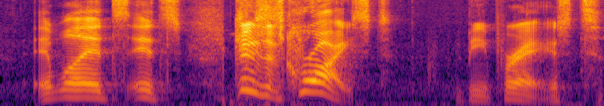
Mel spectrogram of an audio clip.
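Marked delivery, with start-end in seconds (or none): 1.2-3.0 heavy stress on "Jesus Christ". Explaining how the phrase has to be said, strong stress on Jesus Christ. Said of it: "You have to you have to really emphasize that first the first two words".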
